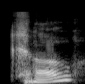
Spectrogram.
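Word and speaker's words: Keough: pronouncing this wrong but Riley Co ke e o u or k o g h Co I'm pretty certain it's co yes okay she plays Kim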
